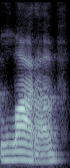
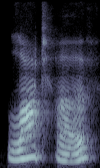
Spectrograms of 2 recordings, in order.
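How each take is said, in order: First: The T is softened in an American way. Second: The T is crisp and released in British style. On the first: The speaker calls it wrong. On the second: The speaker calls it right.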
